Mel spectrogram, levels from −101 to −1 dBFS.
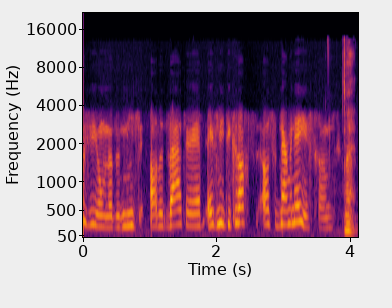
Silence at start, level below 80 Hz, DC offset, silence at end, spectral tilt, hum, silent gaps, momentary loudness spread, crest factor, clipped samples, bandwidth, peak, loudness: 0 s; -70 dBFS; under 0.1%; 0.05 s; -5 dB/octave; none; none; 7 LU; 20 dB; under 0.1%; 13.5 kHz; -6 dBFS; -27 LUFS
